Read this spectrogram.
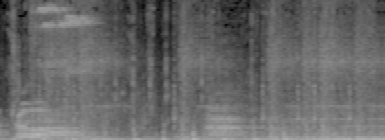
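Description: Bright magical chimes sparkle.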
